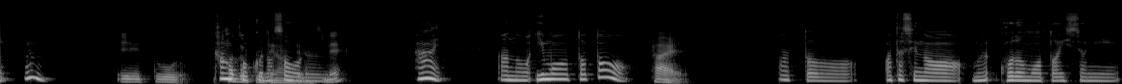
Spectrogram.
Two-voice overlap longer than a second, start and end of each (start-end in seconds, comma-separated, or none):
2.1-3.4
